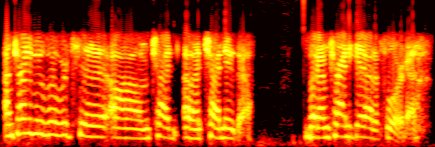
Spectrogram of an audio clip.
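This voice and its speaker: A woman's voice: medium pitch, dry recording. Young woman on a clipped phone line. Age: 20s. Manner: hesitant, halting with many restarts. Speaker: caller. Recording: tinny phone line breaking up.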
